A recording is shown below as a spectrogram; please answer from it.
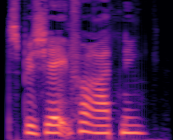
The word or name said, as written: specialforretning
